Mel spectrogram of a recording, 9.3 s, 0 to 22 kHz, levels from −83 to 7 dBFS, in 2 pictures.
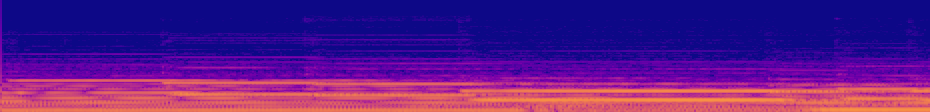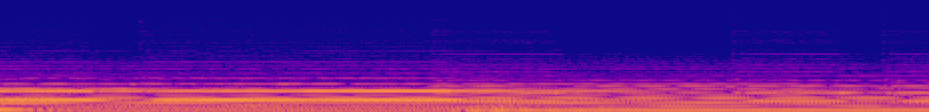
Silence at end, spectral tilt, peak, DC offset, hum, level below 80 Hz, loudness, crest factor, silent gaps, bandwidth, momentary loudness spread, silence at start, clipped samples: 0 s; -11 dB/octave; -8 dBFS; under 0.1%; none; -28 dBFS; -21 LUFS; 12 dB; none; 3.7 kHz; 8 LU; 0 s; under 0.1%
